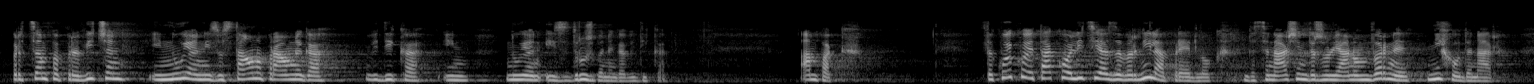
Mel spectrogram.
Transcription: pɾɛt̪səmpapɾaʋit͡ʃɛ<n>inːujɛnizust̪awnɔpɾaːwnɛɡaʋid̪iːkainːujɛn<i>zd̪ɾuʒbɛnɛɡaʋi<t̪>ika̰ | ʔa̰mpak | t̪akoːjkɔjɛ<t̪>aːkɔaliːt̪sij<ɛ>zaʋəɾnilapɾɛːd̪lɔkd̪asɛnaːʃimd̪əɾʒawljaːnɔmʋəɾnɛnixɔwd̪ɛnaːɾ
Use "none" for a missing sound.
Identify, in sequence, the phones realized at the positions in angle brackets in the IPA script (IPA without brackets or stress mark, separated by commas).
n, i, d̪, t̪, a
